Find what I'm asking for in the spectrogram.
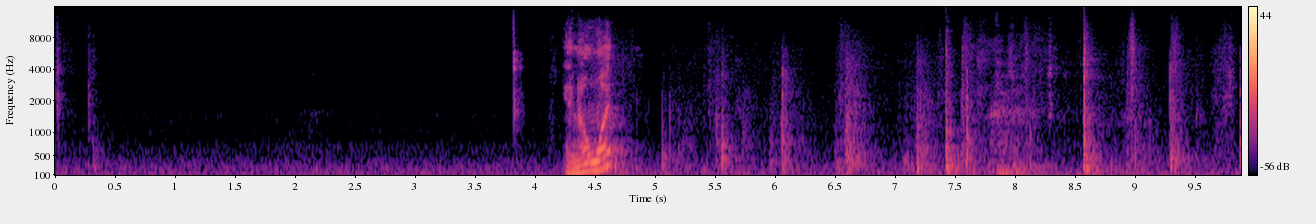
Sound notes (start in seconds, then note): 7.0 footsteps tapping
